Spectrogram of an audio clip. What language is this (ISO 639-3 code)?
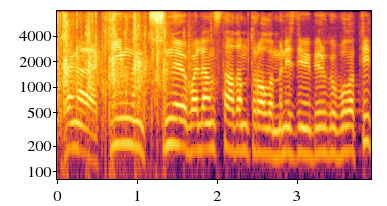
kaz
